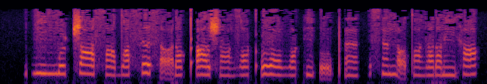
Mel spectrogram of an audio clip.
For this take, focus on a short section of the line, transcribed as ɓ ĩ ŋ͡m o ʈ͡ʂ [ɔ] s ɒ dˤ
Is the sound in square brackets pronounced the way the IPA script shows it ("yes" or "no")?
no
